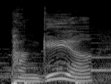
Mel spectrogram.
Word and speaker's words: Pangaea: Even the term Pangaea, or as it is more correctly pronounced, "pan-gaia", is derived from "Gaea",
